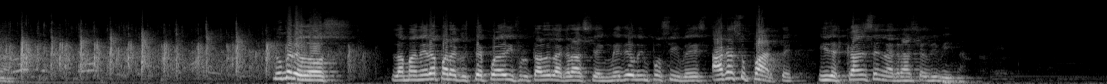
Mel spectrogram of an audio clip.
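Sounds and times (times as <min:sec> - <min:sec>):
audience applause: 0:00.0 - 0:03.7
speech: 0:02.7 - 0:09.8.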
